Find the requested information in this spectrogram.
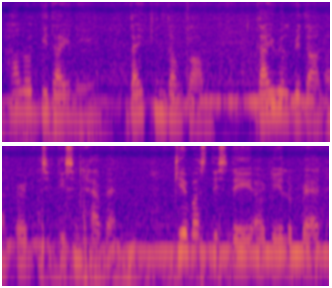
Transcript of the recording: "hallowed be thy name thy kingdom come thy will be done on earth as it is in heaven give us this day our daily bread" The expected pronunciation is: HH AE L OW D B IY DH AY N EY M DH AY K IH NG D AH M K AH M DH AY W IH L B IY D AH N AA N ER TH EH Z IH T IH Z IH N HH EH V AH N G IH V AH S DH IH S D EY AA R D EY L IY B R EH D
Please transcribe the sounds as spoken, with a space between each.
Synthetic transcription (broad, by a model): HH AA L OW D B IY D AY N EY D AY K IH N D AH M K AH M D AY W IH L B IY D AH N AA N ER T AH S IH T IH S IH N HH EH V AH N G IH V AH S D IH S D EY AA W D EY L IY B R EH D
